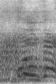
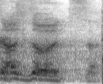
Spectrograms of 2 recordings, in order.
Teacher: emphasize the first syllable of this six-letter word and it's a dry Place emphasize the second syllable of the same word and it means to abandon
